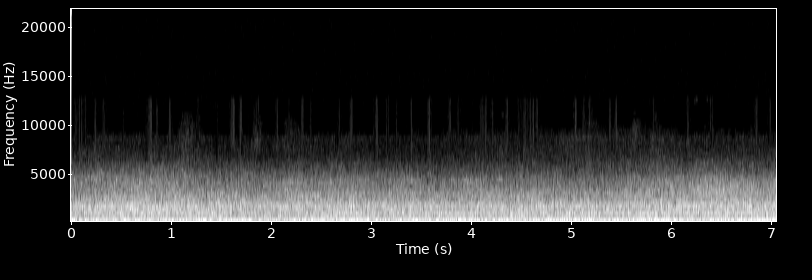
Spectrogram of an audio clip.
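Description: Tyres roar steadily on a highway inside a moving car.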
